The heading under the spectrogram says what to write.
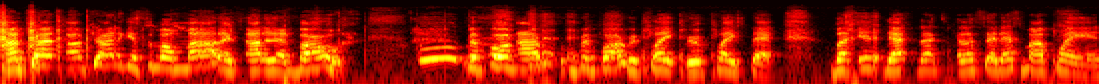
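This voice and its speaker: An American-accented man's raised, projected voice, extremely high in pitch, with ordinary pitch variation and a moderate pace. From East Texas (Tyler area). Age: 60s. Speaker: drag performer. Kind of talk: interview. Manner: halting.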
